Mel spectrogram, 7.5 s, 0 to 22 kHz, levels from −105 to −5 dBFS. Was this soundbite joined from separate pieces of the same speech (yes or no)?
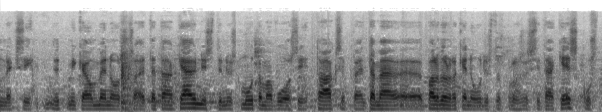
yes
